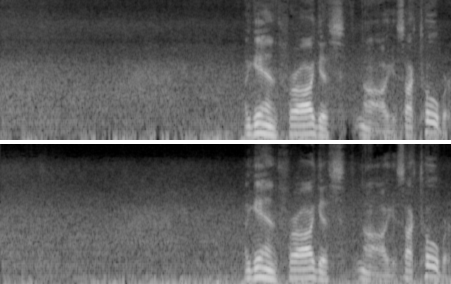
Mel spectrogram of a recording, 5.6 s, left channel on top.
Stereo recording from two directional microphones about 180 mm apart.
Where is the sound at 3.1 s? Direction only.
Centre (ahead or behind).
